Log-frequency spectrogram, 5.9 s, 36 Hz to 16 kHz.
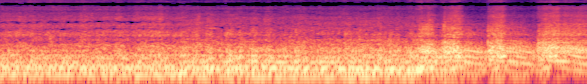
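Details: Silver Z06 with boosted LS engine: once it shifts into high gear, the loud engine holds one flat RPM instead of climbing, as boost safeties in the tune cut power up top; the tune is to be revised and the safeties removed.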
